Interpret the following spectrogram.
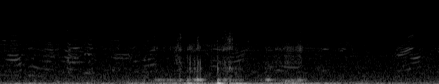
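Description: Indistinct voices, with a cluster of low knocks and thumps around the middle; the loudest comes about halfway through.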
